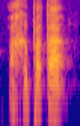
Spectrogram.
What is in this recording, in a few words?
"axw-pata", apatani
